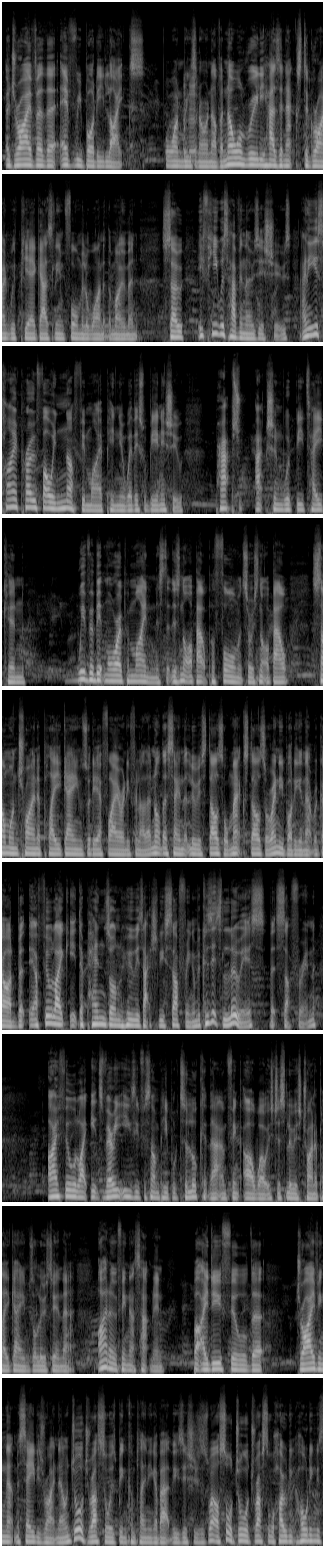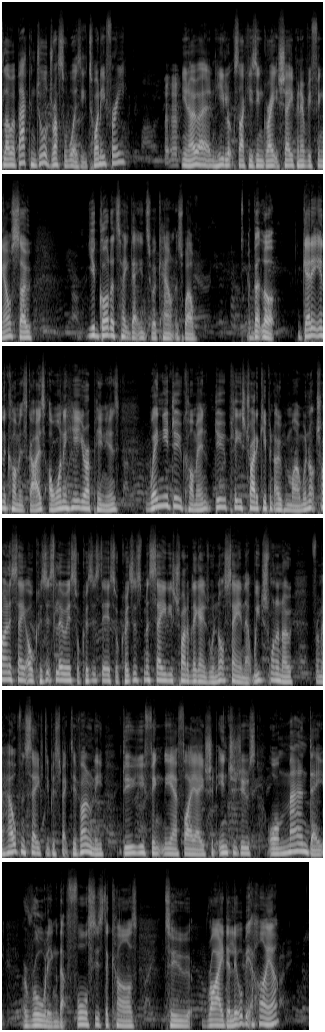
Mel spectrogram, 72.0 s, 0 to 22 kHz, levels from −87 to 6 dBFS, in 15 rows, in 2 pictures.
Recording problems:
background chatter; faint; throughout; 4 voices, 25 dB below the speech

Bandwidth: 18.5 kHz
